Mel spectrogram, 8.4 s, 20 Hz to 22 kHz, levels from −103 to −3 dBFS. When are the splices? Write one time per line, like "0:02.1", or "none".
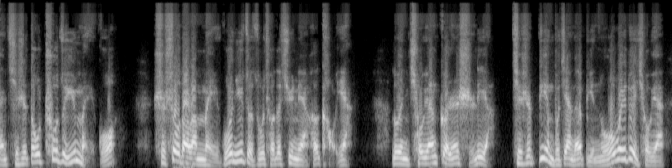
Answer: none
